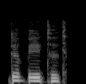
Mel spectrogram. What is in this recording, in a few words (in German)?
"gebettet", German; adjectives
